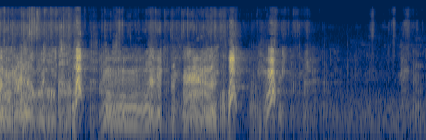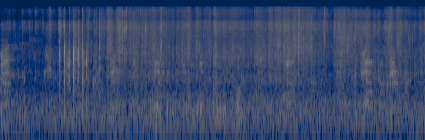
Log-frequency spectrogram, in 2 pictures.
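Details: Three Vizslas together after swimming bark and whine loudly for about six seconds, with sharp barks standing out. Quieter rustling and shuffling sounds follow.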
